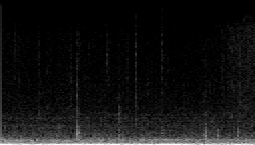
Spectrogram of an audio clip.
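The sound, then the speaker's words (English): Steady low engine rumble of a car driving slowly while looking for a parking spot at Casa Linda, heard from inside the vehicle, with faint brief clicks and rattles over the continuous hum and no talking. “I am right now looking for a parking spot over here at Casa Linda.”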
